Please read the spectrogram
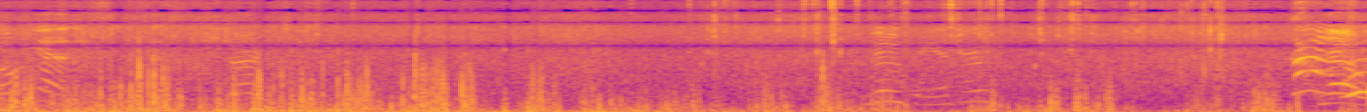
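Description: Wind buffeting the microphone at the water's edge: a loud, uneven rumble that eases off in the second half, with faint voices underneath.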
